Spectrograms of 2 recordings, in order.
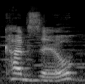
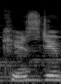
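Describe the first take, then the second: First: The d sound comes before the z sound. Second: The z sound comes before the d sound. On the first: The speaker calls it right. "but kudzu" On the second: The speaker calls it wrong. "I have been pronouncing incorrectly"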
